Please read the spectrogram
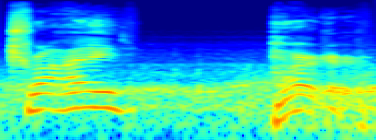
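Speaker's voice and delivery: high, urging shout; urgent call. Acted. Aeronaut urges the boy from the balloon, high and urgent. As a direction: push him from above, high.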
